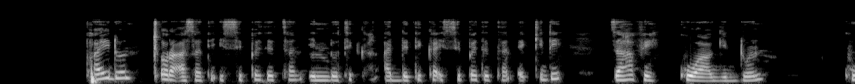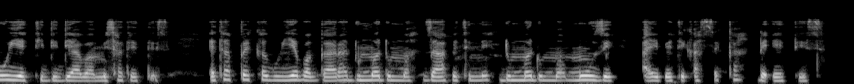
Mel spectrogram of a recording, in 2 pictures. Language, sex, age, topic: Gamo, female, 18-24, government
